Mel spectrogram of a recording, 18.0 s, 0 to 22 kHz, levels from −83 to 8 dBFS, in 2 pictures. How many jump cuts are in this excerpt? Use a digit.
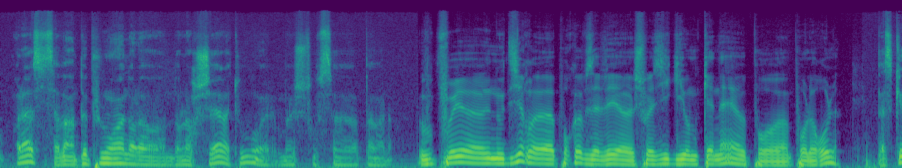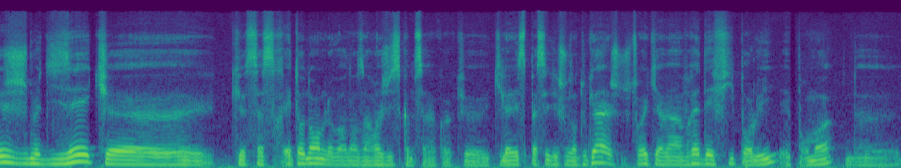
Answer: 1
